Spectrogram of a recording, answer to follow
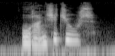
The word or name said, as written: orangejuice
